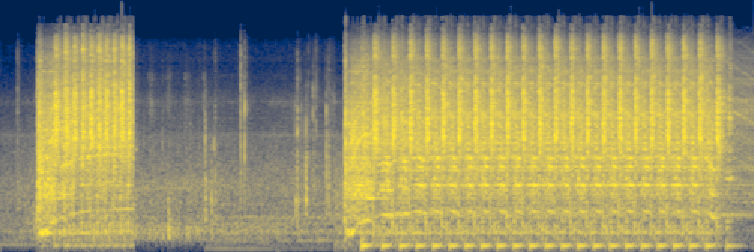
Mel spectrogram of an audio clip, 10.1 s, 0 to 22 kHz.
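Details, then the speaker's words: Mazda 12A rotary engine on an engine stand, cranking for a compression test: quick, evenly spaced pulses with no weak beats. Front rotor reads 98/95/95 at 280 rpm and rear rotor 92/93/89 at 284 rpm. Healthy, even compression across all faces. ">> Very healthy motor. 98 95 95 at 280 rpms. Front rotor."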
